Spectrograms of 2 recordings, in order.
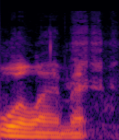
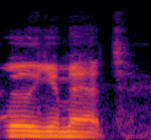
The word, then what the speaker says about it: Willamette: lesson I should learn um Willamette I got I got Willamette okay I'm really doing well you're ahead of me I I made the Williamette what's on the countertops yeah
